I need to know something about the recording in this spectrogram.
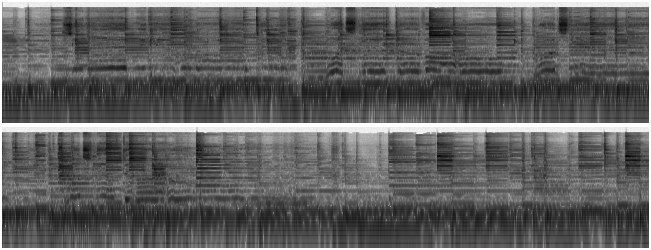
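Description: Acoustic guitar strummed steadily in a wordless stretch of a song, with a wavering melody line over the chords from about four seconds in until about twelve seconds.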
